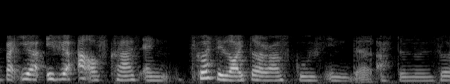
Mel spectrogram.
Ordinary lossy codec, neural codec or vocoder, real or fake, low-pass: AAC, 16 kbps; vocoder, 22.05 kHz, 80 mel bands, WaveNeXt; fake; 7.2 kHz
